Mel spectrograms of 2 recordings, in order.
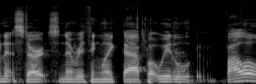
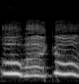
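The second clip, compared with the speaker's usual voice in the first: very high, loud overjoyed shriek.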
